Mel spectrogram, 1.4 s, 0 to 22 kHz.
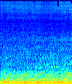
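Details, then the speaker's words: Glycol beer line chiller (power pack), dirty, restarted, 65 degrees, 117 V incoming; compressor and both pumps (two replaced earlier) running with an even, steady low hum, no rattles or surging; normal running. "Both pumps are running. We'll get currents on everything."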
